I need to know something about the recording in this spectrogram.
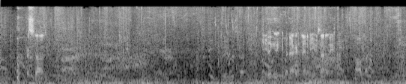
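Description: Gunfire and energy blasts crackle in a fast video game fight.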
